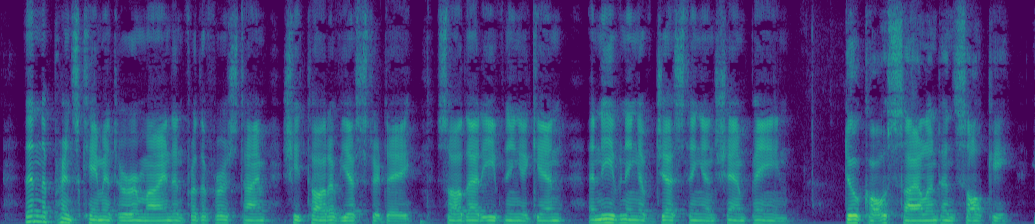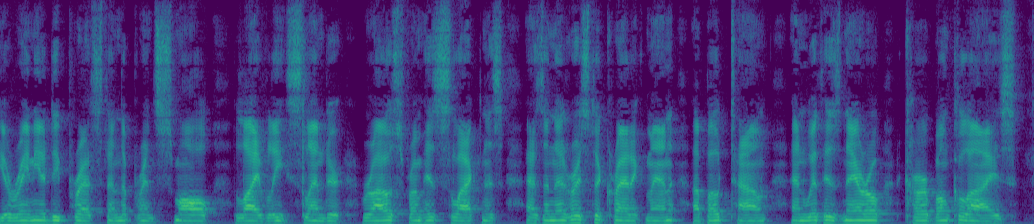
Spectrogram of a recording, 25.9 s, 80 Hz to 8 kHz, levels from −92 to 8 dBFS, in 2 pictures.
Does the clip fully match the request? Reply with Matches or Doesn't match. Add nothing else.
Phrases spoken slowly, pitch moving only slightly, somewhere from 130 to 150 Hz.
Doesn't match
